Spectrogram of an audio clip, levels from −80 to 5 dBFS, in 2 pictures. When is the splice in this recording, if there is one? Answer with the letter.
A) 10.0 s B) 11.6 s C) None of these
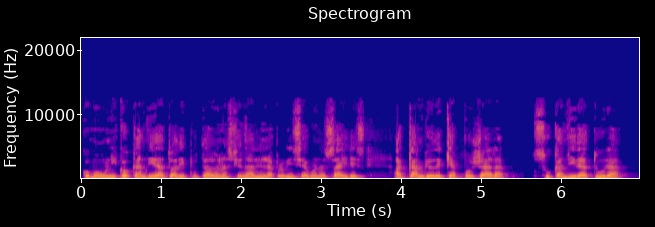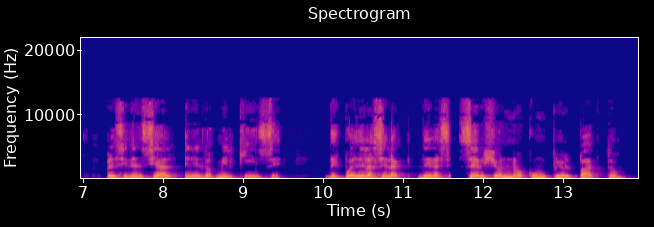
B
